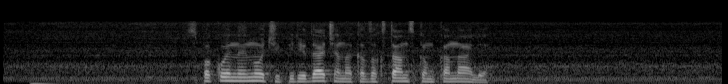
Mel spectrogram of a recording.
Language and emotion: Russian, neutral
